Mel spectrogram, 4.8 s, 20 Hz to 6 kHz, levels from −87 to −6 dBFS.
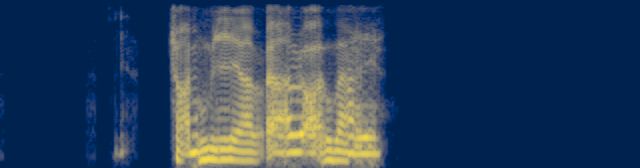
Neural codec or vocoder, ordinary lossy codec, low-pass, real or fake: autoencoder, 44.1 kHz, a latent of 192 numbers a frame, MeloTTS; none; 5.4 kHz; fake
